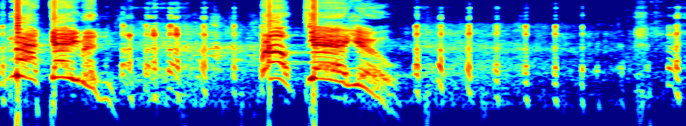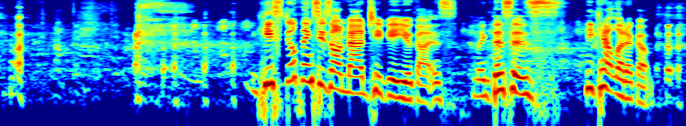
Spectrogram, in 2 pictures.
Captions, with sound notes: It's Matt Damon. How dare you? (Ron laughing) (audience laughing) - He still thinks he's on "Mad TV," you guys. Like this is, he can't let it go.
